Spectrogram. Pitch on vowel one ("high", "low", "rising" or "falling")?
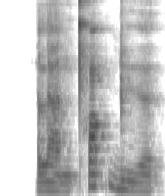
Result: low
